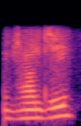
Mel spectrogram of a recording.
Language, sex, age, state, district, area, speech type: Hindi, male, 18-30, Rajasthan, Bharatpur, rural, conversation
